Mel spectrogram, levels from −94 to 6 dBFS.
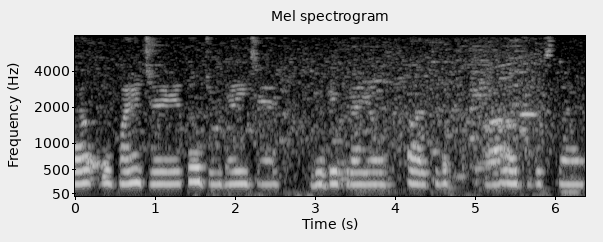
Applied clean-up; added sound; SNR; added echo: classical method Wiener filter.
